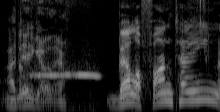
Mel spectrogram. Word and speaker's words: Bellefontaine: Belafontaine or Belafonte? How do you say that? Bellefontaine. If you're from Missouri.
